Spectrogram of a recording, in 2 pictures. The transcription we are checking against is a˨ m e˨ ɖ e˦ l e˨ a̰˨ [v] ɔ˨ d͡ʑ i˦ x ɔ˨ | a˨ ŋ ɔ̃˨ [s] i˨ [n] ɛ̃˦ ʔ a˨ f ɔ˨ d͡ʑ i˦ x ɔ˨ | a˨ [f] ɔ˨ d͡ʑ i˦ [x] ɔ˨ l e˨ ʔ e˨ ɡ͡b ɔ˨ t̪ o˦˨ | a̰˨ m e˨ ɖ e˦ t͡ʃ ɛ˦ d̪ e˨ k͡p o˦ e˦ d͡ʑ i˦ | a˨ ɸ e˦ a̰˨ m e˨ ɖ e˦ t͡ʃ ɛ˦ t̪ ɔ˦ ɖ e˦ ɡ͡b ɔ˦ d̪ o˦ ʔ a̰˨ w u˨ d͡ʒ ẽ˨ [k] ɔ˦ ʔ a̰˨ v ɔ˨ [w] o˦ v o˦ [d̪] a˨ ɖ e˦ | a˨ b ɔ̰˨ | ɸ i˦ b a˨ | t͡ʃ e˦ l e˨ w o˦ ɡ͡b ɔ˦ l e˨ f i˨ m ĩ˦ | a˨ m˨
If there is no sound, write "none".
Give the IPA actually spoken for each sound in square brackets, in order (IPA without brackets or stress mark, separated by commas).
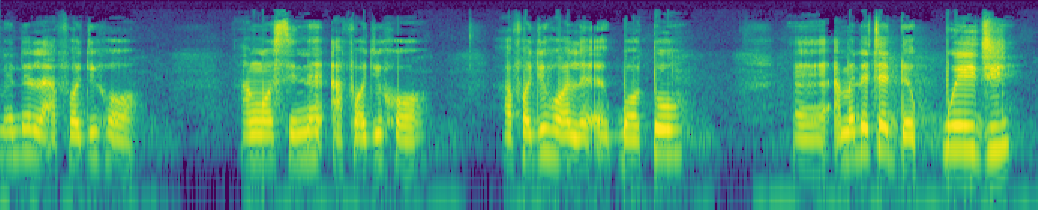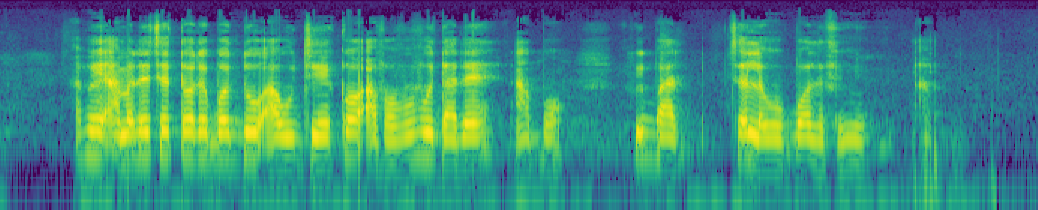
f, s, n, f, x, k, v, d̪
